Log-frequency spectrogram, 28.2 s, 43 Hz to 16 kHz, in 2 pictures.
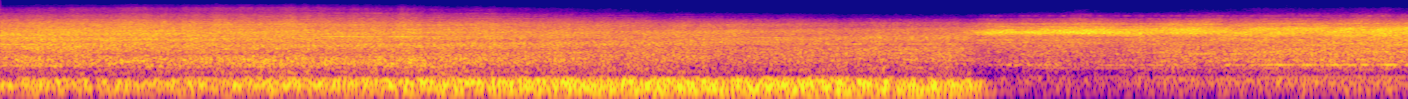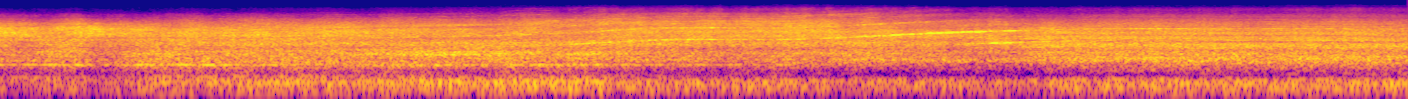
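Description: Two jet airliners spooling up their engines for takeoff, one after the other, with an abrupt cut about ten seconds in. First a Ryanair Boeing 737-800's CFM56 turbofans, a deep rumble that grows louder. Then an Airbus A321's turbofans, a high steady whine with a whine rising in pitch as the engines wind up.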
